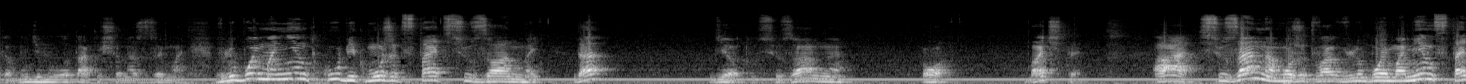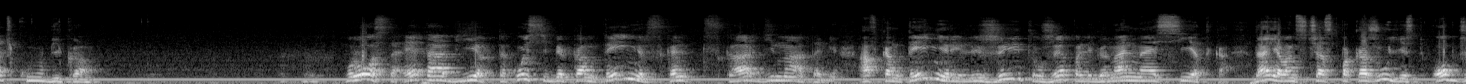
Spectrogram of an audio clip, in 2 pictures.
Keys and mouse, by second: 1.1-2.6 middle drag, 2.6-4.4 right drag, 4.5-7.5 drag, 10.3-12.1 middle drag, 12.5-15.3 right drag, 14.3-17.2 drag.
